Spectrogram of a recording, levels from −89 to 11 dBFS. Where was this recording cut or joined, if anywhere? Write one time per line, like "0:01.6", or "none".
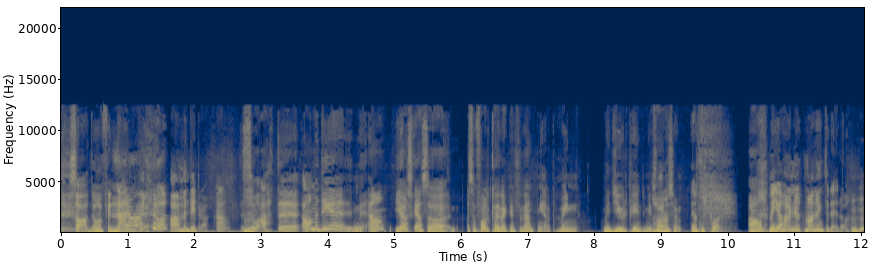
none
